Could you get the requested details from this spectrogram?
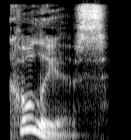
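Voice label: "coleus", British English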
